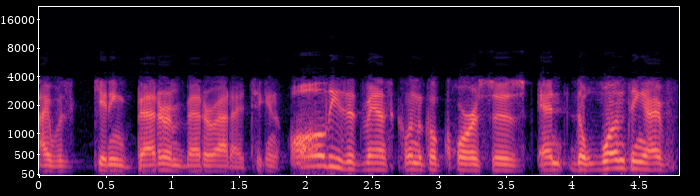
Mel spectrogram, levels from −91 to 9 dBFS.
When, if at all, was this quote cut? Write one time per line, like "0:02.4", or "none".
0:03.7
